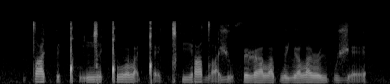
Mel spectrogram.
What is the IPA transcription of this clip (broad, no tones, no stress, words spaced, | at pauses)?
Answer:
tˤit͡ʃʼɨǃʰṵŋ͡ǀɘ ǃulˠɛ̰ǃɛ̰ ǀʰiɾu dˤɛ̰ʒṵθɐ ɭɐlˠɘpwɘ lʲɘlˠɘ ɹɨpu ʒɛ̰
